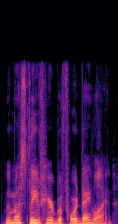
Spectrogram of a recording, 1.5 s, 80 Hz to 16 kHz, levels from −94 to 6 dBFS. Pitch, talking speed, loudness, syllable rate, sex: 160 Hz, 245 wpm, -16 LUFS, 8.3 syllables/s, male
